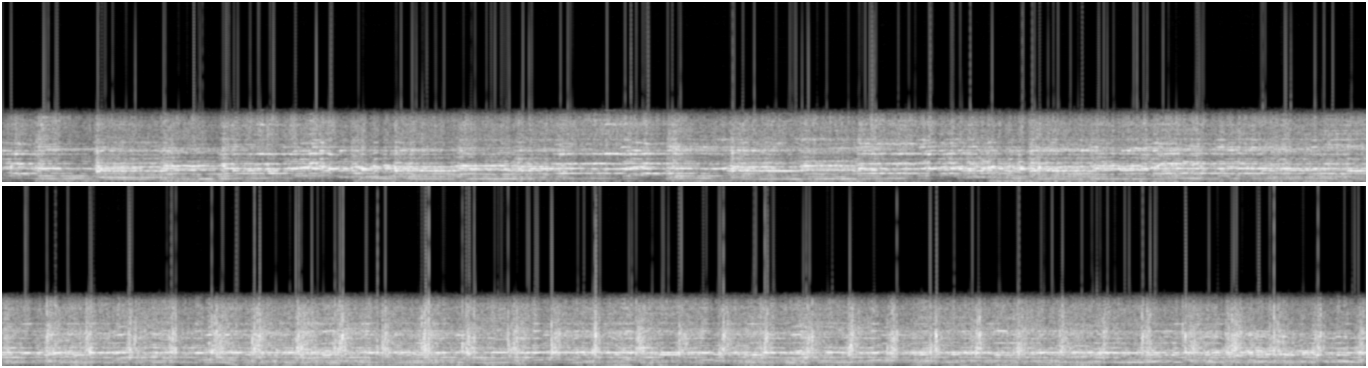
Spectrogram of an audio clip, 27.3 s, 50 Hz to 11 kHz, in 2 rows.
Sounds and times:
Music: 0:00.0 - 0:27.2.

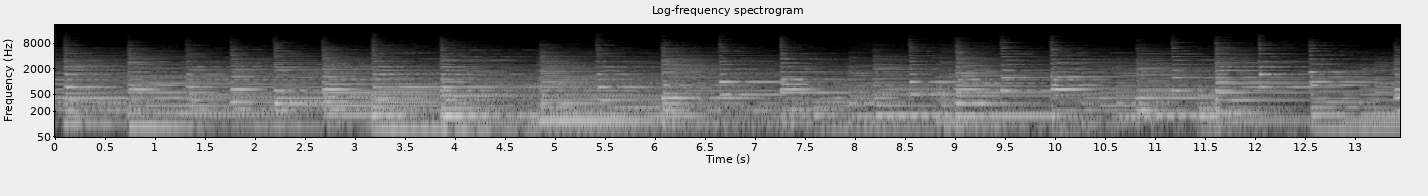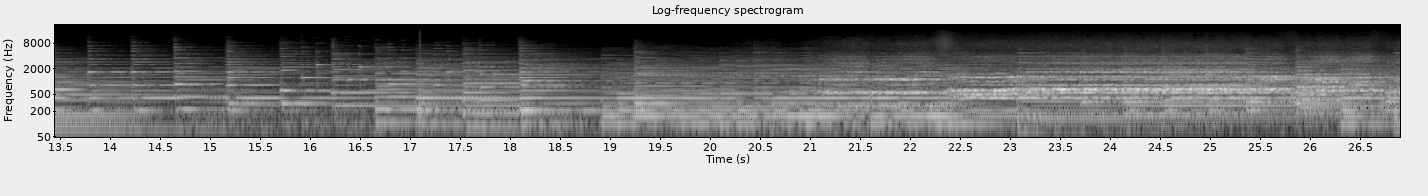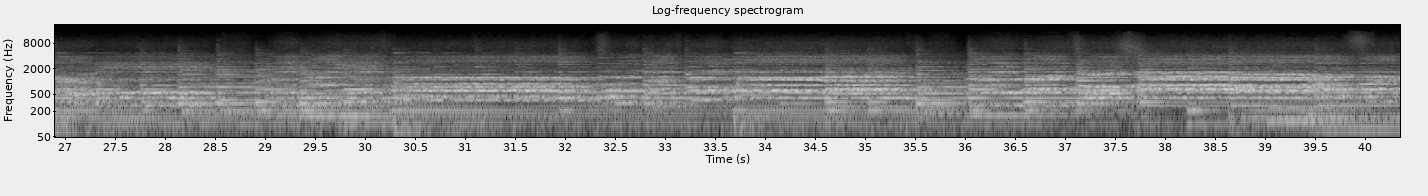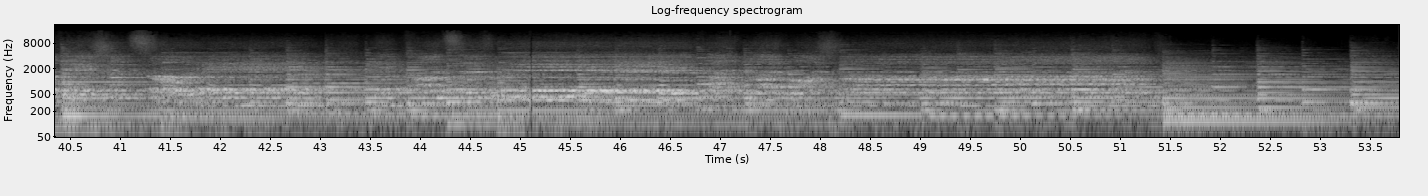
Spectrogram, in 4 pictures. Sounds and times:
Piano: 0:00.0 - 0:53.7
Choir: 0:20.8 - 0:52.0.

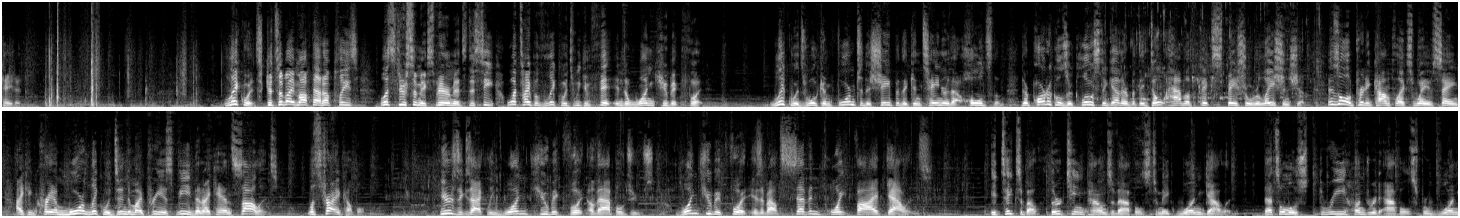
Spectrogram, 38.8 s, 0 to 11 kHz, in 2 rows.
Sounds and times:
Speech: 0:00.0 - 0:00.3, 0:03.0 - 0:09.4, 0:10.2 - 0:24.3, 0:25.2 - 0:31.8, 0:32.6 - 0:38.8
Music: 0:00.0 - 0:38.8.

